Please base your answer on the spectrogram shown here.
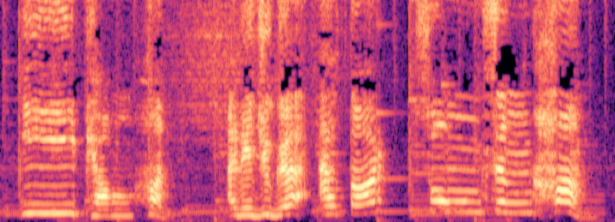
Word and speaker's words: Lee Byung-hun: Dari marganya bukan Lee tapi I. Bukan Byung tapi Byung. Bukan Hun tapi Hon. Jadinya Lee Byung-hun.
